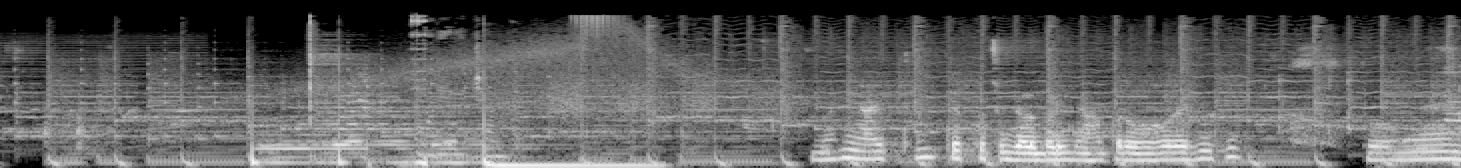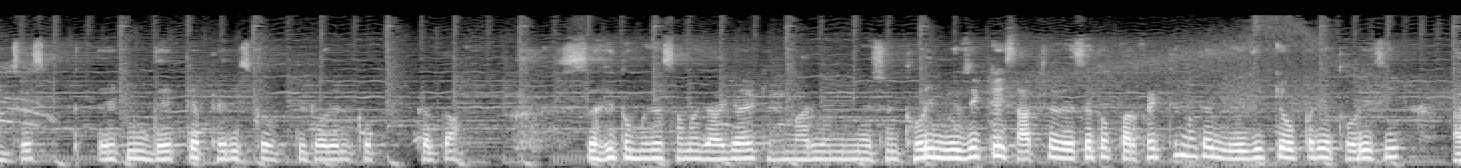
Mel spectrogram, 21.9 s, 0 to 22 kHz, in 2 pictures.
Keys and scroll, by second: 1.6 space, 4.9 space, 6.5 ctrl+z.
